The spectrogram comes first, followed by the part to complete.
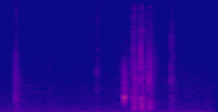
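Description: Masking tape being peeled off a surfboard's rail from a tack-free epoxy hot coat: a few sharp crackling clicks, bunched together about a second and a half in.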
